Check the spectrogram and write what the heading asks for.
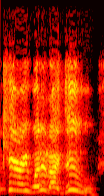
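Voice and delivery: high, loud mock panic cry for help. Co-host calling for help in mock panic. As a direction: call out to Carrie like something broke.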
